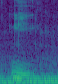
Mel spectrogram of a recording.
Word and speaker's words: Gravel: Americanized, which is why my last name is spelled like gravel, but it's pronounced Gravel, Gravelle.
